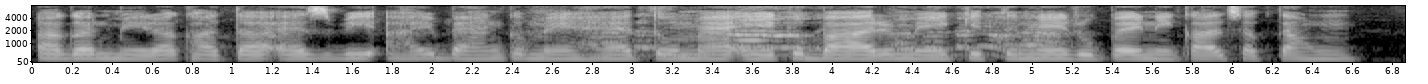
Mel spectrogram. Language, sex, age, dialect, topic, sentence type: Hindi, female, 18-24, Marwari Dhudhari, banking, question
